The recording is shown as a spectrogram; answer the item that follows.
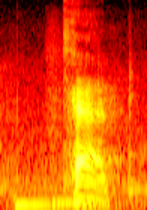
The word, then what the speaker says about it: Cannes: I'll actually be going to the Canes Festival for, is it called Canes? Can? Cane? Cane? Con. Cane. Cane. Like Can. It's just Can.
